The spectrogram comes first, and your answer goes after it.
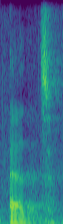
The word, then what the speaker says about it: edge: যেমন এজ, এখানে D silent থাকবে এজ। যেমন ব্যাজ ভিউয়ার্স, এখানে ডি সাইলেন্ট থাকবে, বলুন ব্যাজ, ব্যাজ ভিউয়ার্স।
